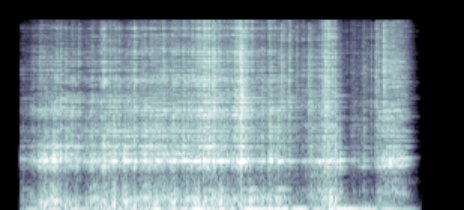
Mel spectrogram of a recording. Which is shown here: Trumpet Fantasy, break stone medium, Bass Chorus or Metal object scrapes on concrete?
Metal object scrapes on concrete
